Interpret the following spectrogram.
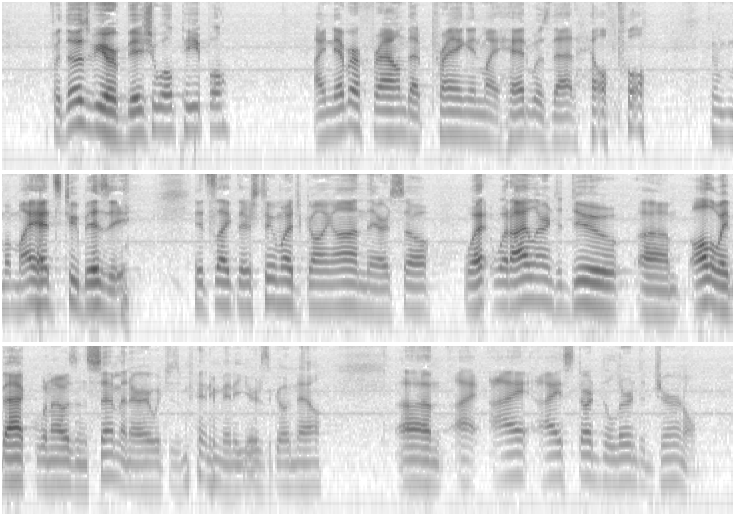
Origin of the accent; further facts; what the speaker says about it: New York, United States; Growing up in New York, this did not come naturally for me. As a New Yorker, grumbling, complaining, sarcasm, that was sort of the native language.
